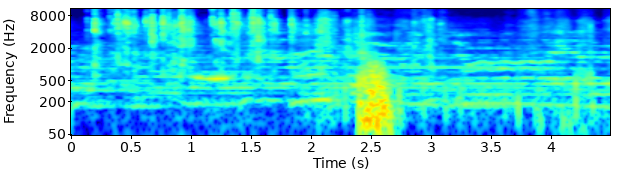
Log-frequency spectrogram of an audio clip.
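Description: Rapid crackling and clicking of the plastic wrapping on an LOL Surprise doll ball being picked at and peeled, over steady background music. A single low thump comes about two and a half seconds in.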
